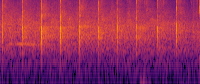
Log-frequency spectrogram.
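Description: Audience applauding in a large hall, with sharp single claps standing out at an even pace of about two and a half a second.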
